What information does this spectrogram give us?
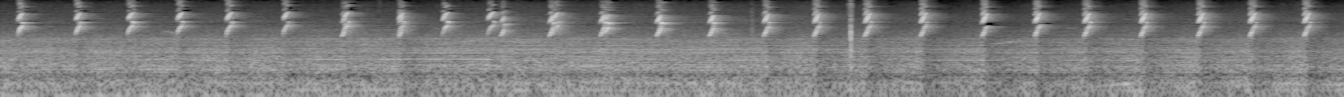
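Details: Wild noisy miner young, brought indoors into a room by a parent, give loud begging calls for food after the feeder emptied, unusually persistent: sharp, high, scratchy chirps about twice a second, steady and insistent, over a faint background hum.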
